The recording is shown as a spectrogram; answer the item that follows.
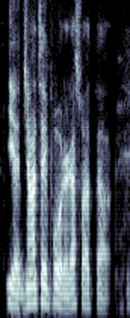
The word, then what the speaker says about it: Jontay: How do you pronounce it? Jontay Porter, right? Yeah, Jontay Porter.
